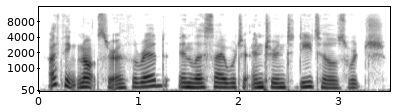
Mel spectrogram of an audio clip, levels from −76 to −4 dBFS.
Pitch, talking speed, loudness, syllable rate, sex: 190 Hz, 220 wpm, -19 LUFS, 6.2 syllables/s, female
